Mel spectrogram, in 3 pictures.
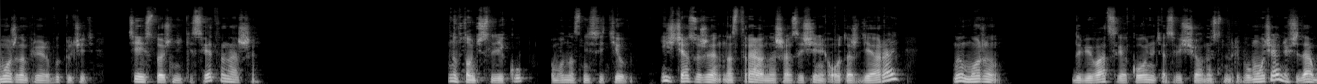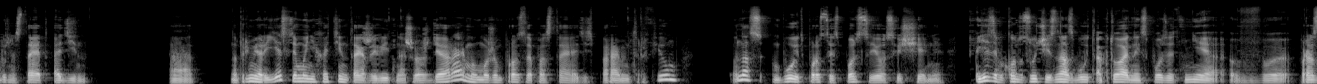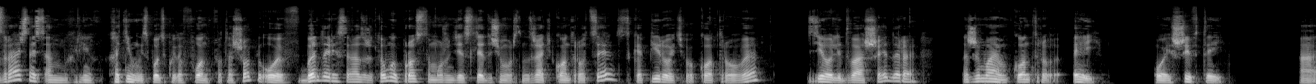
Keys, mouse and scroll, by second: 2.2-4.3 drag, 4.6-6.7 drag, 6.7-7.8 middle drag, 6.7-7.8 scroll, 8.8 middle click, 10.0-10.9 scroll, 11.3 click, 11.6 click, 12.1 1, 13.3-13.8 scroll, 15.0-15.6 scroll, 15.7-16.3 scroll, 17.2 click, 18.6-19.2 scroll, 19.6 click, 20.4 scroll, 21.0-21.6 scroll, 22.7 scroll, 23.3-25.0 scroll, 25.0-25.5 scroll, 28.4-29.4 scroll, 30.1 scroll, 30.7 click, 31.1-32.0 scroll, 32.5 ctrl+c, 33.0 ctrl+v, 34.1 click, 34.6 middle click, 35.4 click, 37.1 q, 38.5 a.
